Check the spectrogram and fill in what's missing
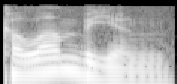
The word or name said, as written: Columbian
